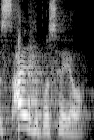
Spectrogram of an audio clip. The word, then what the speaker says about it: 쌀: 여러분 절대 우리는 쌀이 안 됩니다. 저 경상도잖아요. 여러분 쌀 해보세요. 나는 살 이렇게 돼.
